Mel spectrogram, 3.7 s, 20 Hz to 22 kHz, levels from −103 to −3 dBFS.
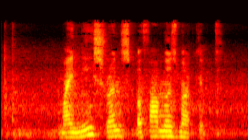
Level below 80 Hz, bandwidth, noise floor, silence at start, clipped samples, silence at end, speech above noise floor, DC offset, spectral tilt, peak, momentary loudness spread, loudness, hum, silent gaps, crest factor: -68 dBFS; 12 kHz; -53 dBFS; 0.05 s; under 0.1%; 0.1 s; 23 dB; under 0.1%; -4.5 dB/octave; -10 dBFS; 21 LU; -30 LUFS; none; none; 22 dB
